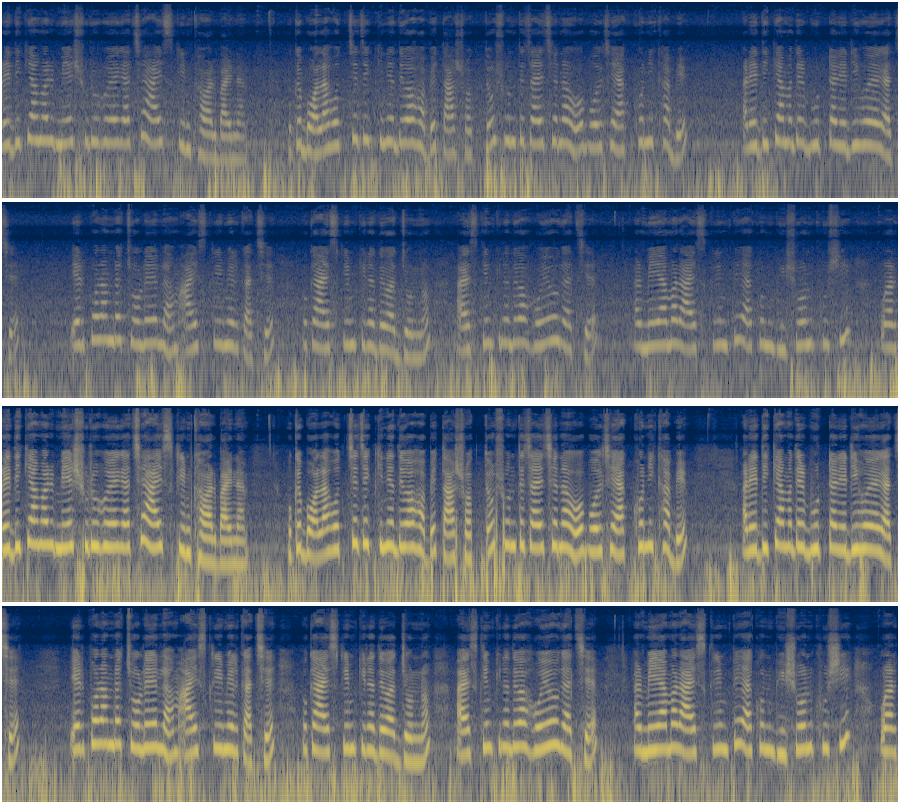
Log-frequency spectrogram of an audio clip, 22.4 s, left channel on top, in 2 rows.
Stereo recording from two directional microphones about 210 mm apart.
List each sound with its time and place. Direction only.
0.0 s a woman's voice: 50° right (ahead or behind)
